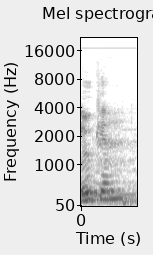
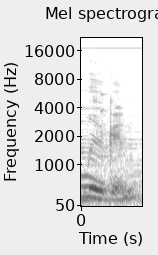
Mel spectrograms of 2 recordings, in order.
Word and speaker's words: Lücan: Lücan. It's kind of pronounced like Lupin, but with a little bit of an ah, and then a little bit with the C instead of the P.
